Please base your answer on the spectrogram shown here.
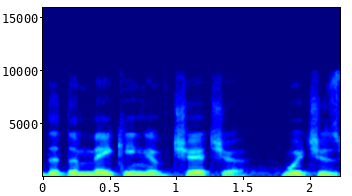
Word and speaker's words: chicha: in existence he said that the making of chicha which is pronounced chi cha but which he pronounced chahi cha an alcoholic beverage made from fermented corn was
